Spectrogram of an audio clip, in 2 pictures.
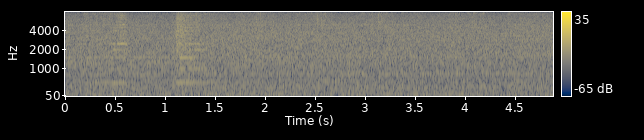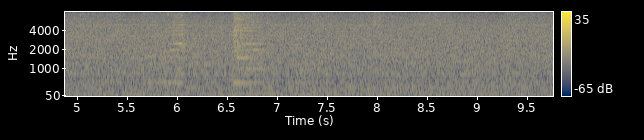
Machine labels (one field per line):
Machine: slide rail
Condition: normal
